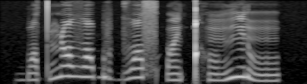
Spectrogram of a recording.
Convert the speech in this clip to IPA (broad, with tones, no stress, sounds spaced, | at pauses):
b ɵ˩ tˤ ŋ i˥ ðˤ e˥ b u˩ b ðˤ e˥ sˤ ʔ ẽ˩ ǃʰ õ˩ ŋ ĩ˥ ɾ ũ˩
